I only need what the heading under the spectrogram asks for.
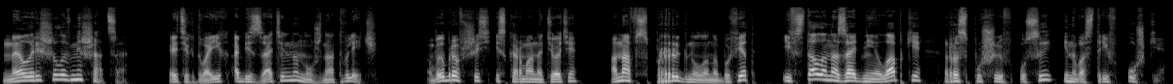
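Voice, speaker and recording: A man narrating a children's audiobook in a lively, expressive reading. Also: medium pitch, normal speed, no room sound, clean studio sound.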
